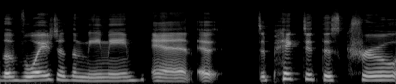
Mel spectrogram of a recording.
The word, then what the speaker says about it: MIMI: Is it MIMI? Yeah. Oh, because I was kind of loving the idea that it was meme, but you just pronounced it Mimi, and then it could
